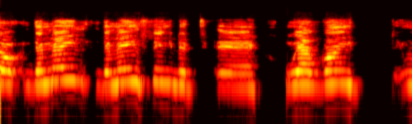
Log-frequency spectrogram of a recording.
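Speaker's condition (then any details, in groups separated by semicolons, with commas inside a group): Cerebral palsy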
